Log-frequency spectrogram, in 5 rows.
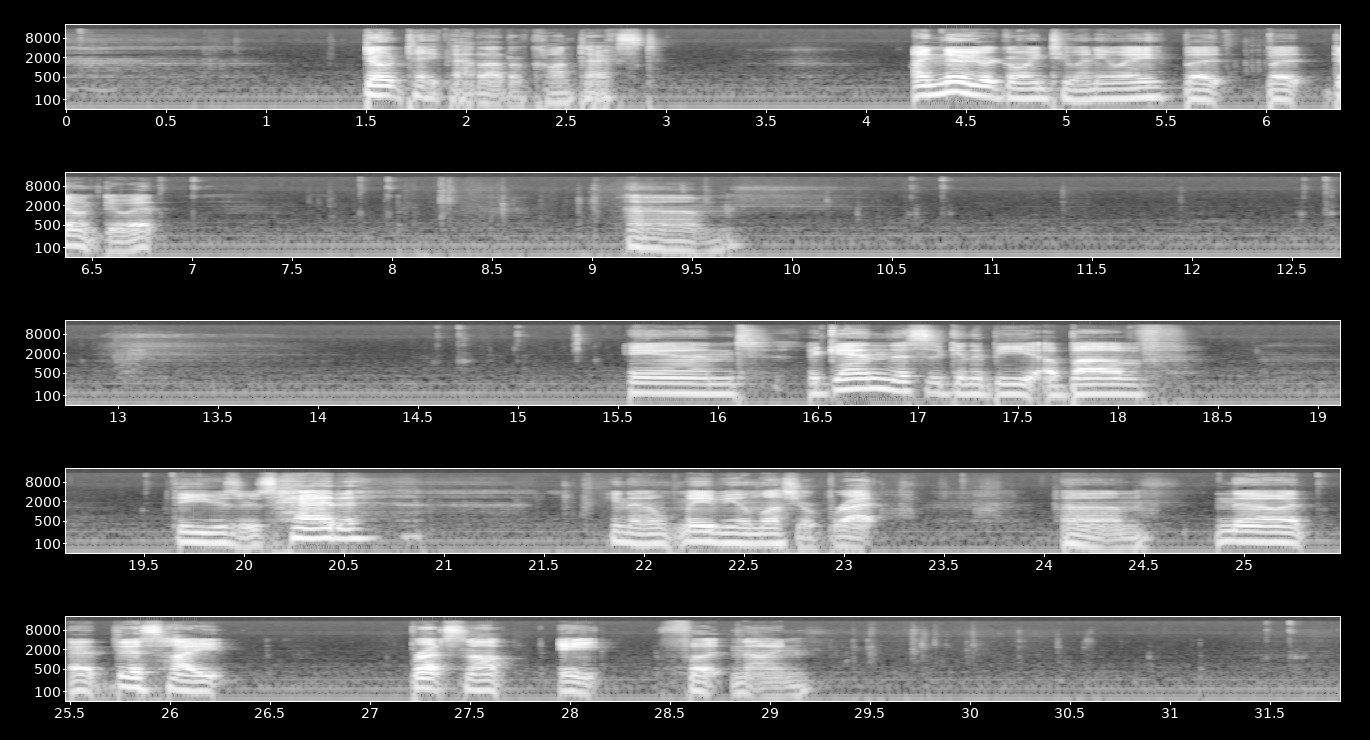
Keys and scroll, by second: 1.7 a, 8.9 ctrl+l, 21.4 ctrl+l, 29.4 z, 30.4 r.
